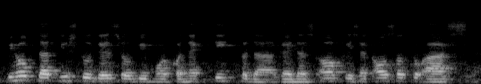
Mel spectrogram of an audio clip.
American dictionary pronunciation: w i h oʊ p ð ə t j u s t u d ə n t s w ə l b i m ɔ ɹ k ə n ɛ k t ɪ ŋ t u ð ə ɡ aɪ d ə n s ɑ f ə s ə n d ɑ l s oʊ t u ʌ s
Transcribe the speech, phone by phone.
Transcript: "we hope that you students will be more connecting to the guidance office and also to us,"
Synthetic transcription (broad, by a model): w i h oʊ p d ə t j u s t u d ə n t s w ə l b i m ɔ ɹ k ə n ɛ k t ɪ ŋ t u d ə ɡ aɪ d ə s ɑ f ə s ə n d ɑ l s oʊ t u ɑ s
